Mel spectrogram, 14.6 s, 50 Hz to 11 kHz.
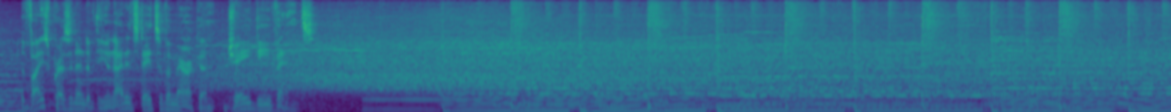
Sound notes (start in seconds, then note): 3.8 cheers and applause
